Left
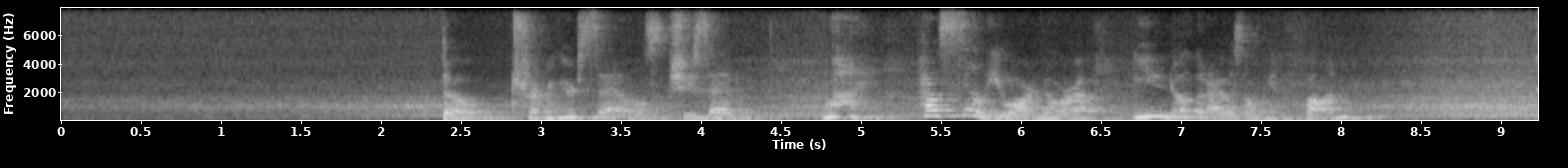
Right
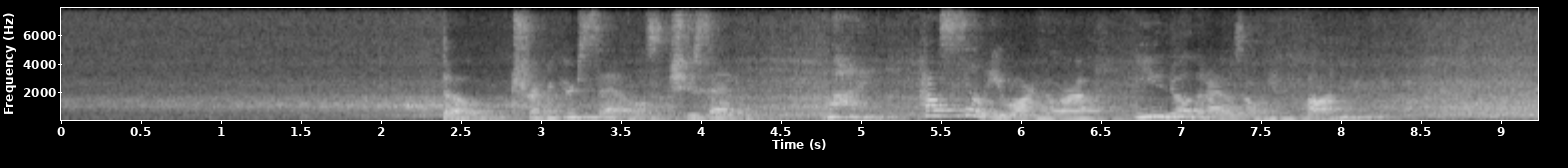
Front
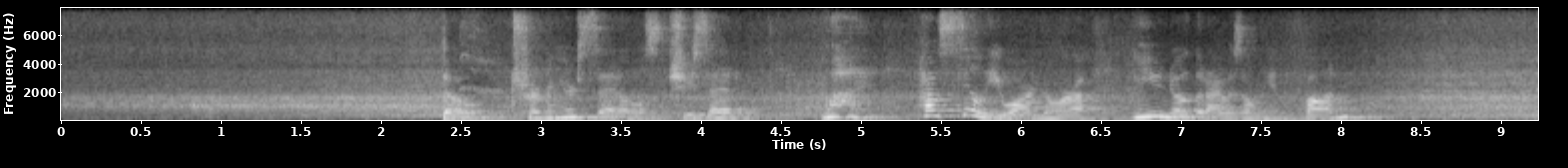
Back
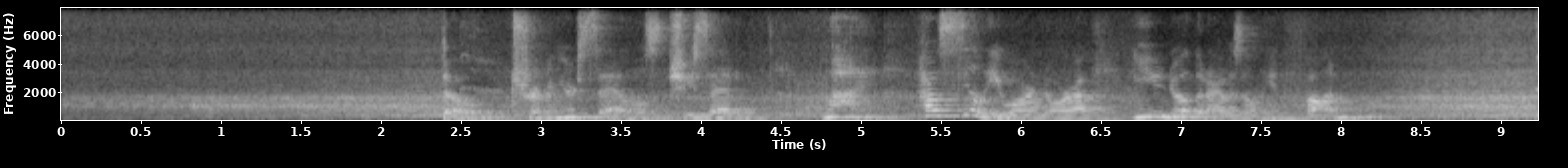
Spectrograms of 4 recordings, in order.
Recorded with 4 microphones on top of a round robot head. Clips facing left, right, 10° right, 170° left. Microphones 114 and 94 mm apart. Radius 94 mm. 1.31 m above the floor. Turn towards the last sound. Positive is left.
turn(degrees=35)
